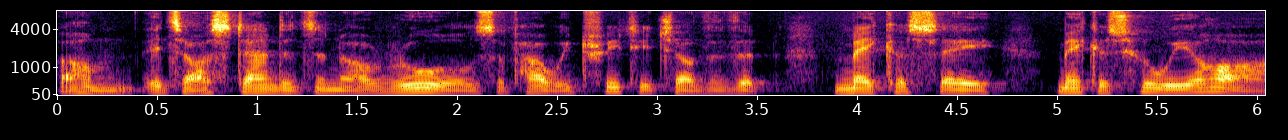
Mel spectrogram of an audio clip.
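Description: A man's fairly low voice, dark and mellow in tone, in a very clean recording with a silent background. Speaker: actor. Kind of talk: interview answer.

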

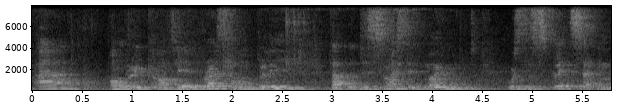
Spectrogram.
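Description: A man with a fairly high pitch talks at a moderate pace with lively intonation. Clear background noise and audible room echo fill the recording.

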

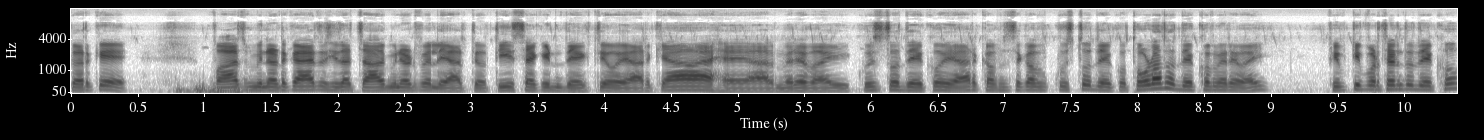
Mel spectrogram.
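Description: The recording is dry, with no echo. A man speaks at a moderate pace with ordinary pitch variation. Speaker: village vlogger. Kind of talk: casual vlog chat. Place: open country. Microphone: phone near.

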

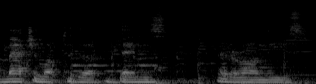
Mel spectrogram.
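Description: Clear music can be heard behind the voice. The speaker is a man. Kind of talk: tutorial. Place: garage.

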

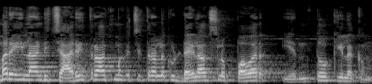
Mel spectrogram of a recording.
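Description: A man speaks in a high pitch. Noticeable background noise runs underneath. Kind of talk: entertainment news narration.

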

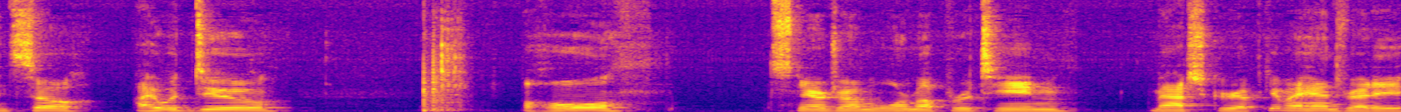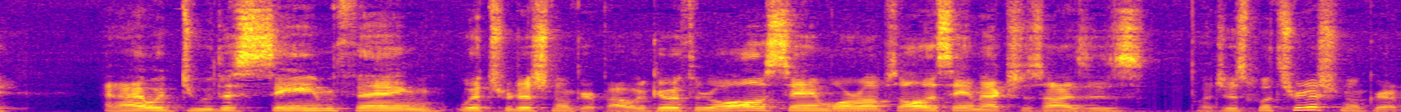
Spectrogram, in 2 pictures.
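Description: With an American accent, a man speaks at a fairly high pitch and a moderate pace. His intonation is fairly even, broken by long, frequent pauses. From Texas. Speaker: orchestral percussionist; percussion teacher. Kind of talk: masterclass lecture. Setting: video call webinar. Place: studio.

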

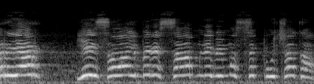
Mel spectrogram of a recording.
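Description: Using a cartoonish character voice, a man speaks at a moderate pace in an extremely high pitch with monotone, flat intonation. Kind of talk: ventriloquist comic act. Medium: puppet show. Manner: cheeky, wisecracking.

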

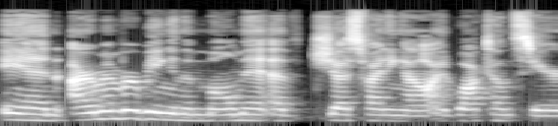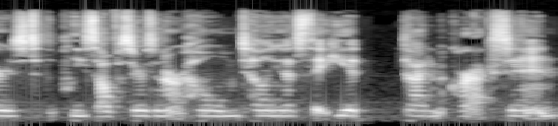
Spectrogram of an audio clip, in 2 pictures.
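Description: Light background noise sits under a woman at medium pitch who speaks very fast with hardly any pauses and fairly even intonation. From Kentucky. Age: 20s. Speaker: podcast guest. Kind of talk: testimony. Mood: earnest, reflective about grief. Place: home room. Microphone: webcam.

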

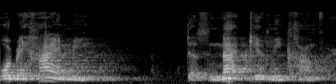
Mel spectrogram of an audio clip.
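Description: A man with a Memphis accent is heard with audible room echo and noticeable background noise. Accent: Southern US (Memphis). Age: 60s. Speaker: public commenter. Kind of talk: public comment at council meeting. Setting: council chamber.

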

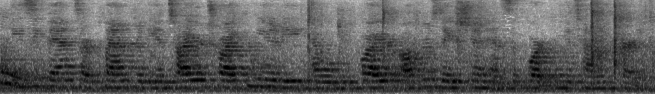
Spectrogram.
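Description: A woman speaks at a moderate pace. There is audible room echo and loud background noise. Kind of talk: formal report reading. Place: meeting room. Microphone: camera far.

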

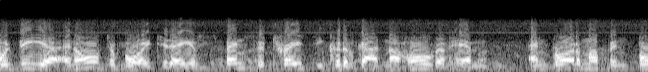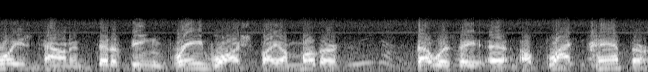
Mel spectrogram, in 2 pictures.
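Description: A man with an American accent speaks fairly quickly in a high pitch, with ordinary pitch variation and very even loudness. The sound is dry with no echo, over light background noise. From New York. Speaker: talk radio caller; radio caller. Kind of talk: call-in to talk radio. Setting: phone line. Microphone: phone line.

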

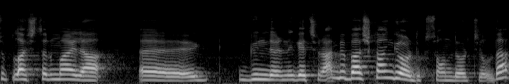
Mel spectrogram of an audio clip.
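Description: A woman speaks in a fairly high pitch with a dark, mellow tone. The background is quiet. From Turkey. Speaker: exiled journalist, video blogger; journalist. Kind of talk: solo talk to camera, commentary; commentary. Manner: many hesitation fillers. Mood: calm, serious. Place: home room.

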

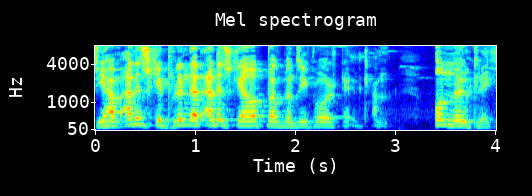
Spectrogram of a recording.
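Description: A man's fairly even intonation stands out in a quiet background. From Hamburg, Germany. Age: 80s+. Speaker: Holocaust survivor, contemporary witness; witness. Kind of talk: interview answer. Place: home room.

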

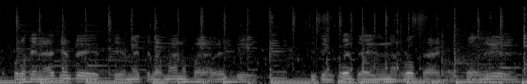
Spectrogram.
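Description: Over loud music in the background, a man talks at a fairly quick pace in a dry sound with no echo. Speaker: local villager. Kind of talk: interview answer. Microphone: phone near.

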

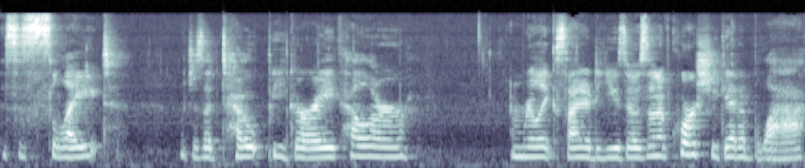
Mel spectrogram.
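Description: Speaking at a moderate pace, a woman has a medium pitch. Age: 40s. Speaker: beauty YouTuber. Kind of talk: product haul review. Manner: animated. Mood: upbeat, enthusiastic. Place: home room. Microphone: phone near.

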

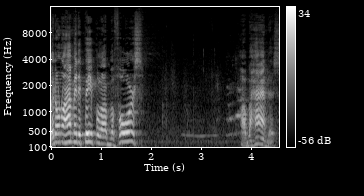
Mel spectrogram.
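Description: Here a man speaks in a high pitch. His pitch variation is ordinary. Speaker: pastor. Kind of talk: sermon. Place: church. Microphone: podium.

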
